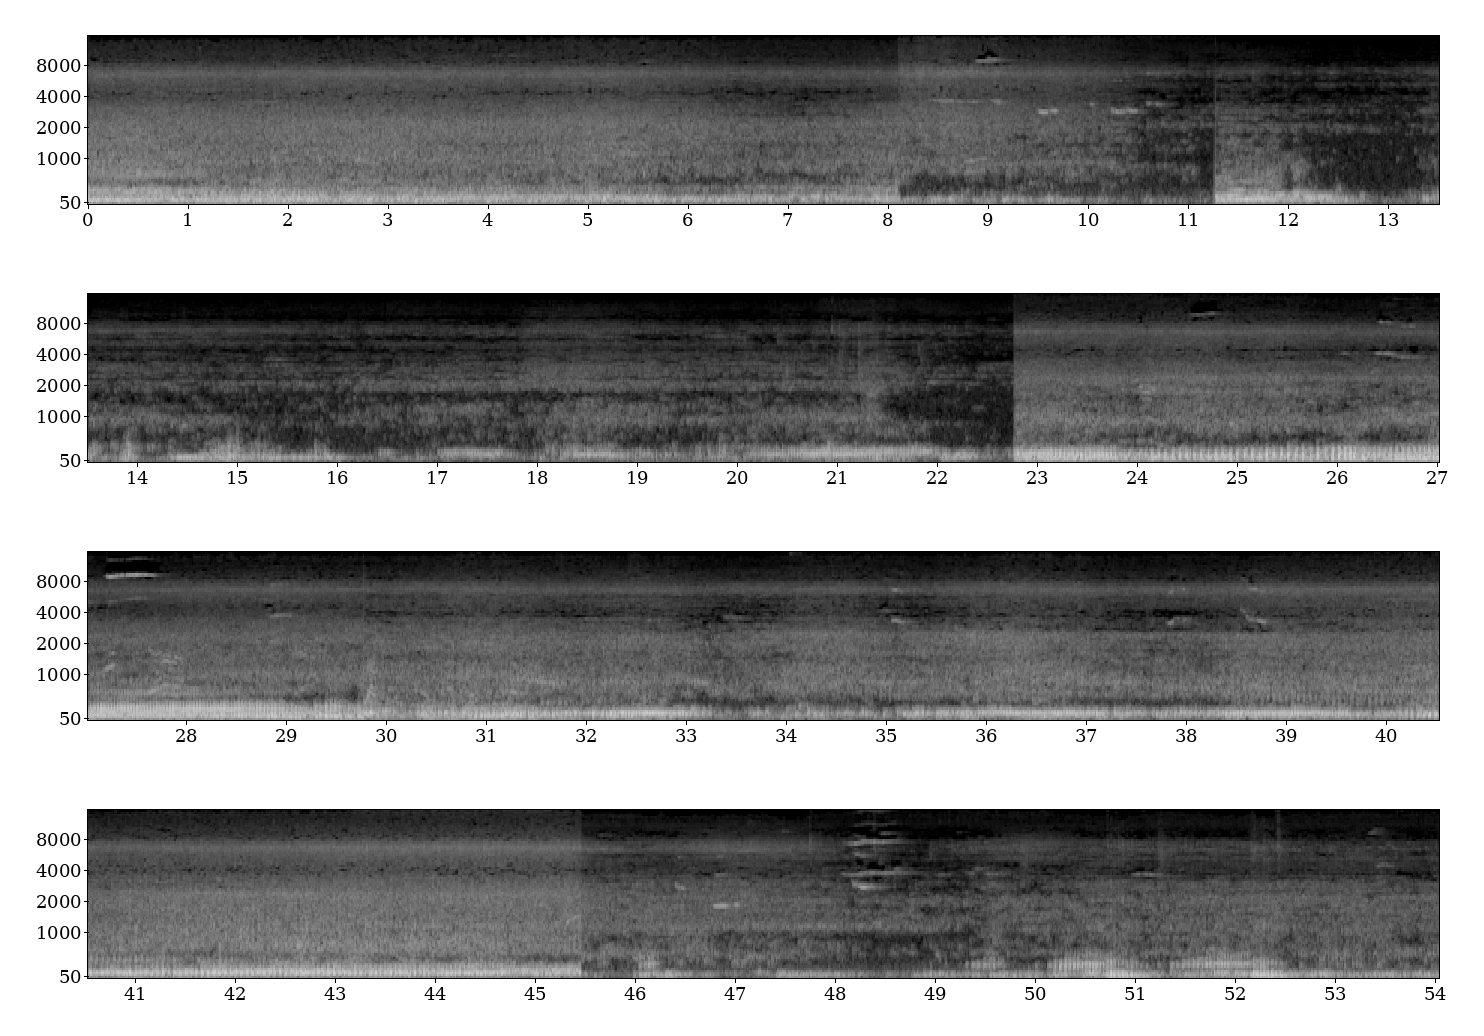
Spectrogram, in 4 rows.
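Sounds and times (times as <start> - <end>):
traffic engines running: 0.0 - 54.0
water spraying off tyres: 0.0 - 54.0
motor scooter engines running: 22.8 - 45.6.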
